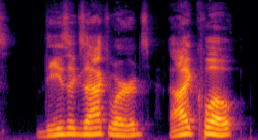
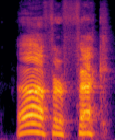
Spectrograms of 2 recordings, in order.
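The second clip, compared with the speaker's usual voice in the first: light put-on accent, Irish or Scottish; 3 semitones higher, 3 dB louder than usual. Saying a space swear with a bit of an accent: put-on Scottish or Irish accent. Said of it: "it got a bit of an accent".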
